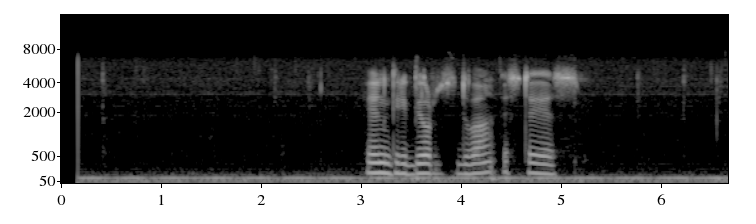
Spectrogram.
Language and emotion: Russian, neutral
